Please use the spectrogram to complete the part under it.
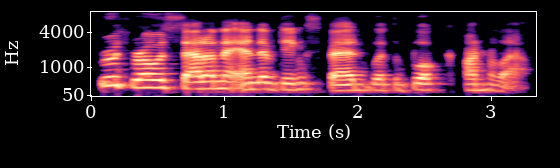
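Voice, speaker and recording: A woman reading a storybook aloud like a teacher, with deliberate, expressive delivery and asides to her young listeners. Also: on the low side, dull audio.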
